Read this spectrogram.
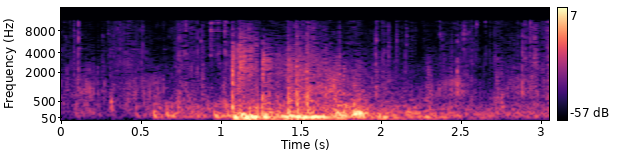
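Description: Gunfire bursts loudly from a rifle.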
